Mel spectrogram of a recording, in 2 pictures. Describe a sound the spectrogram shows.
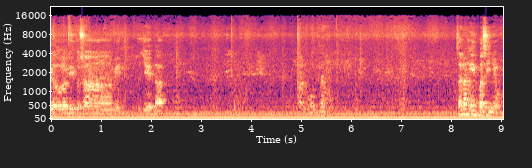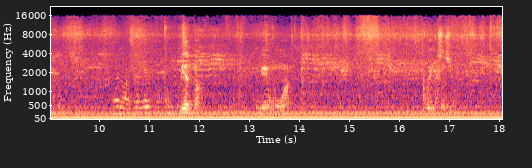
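A man speaks calmly in short phrases nearby.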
